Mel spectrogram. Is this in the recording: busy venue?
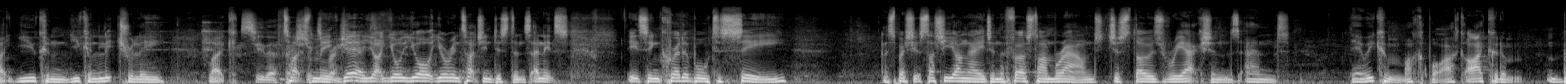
yes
